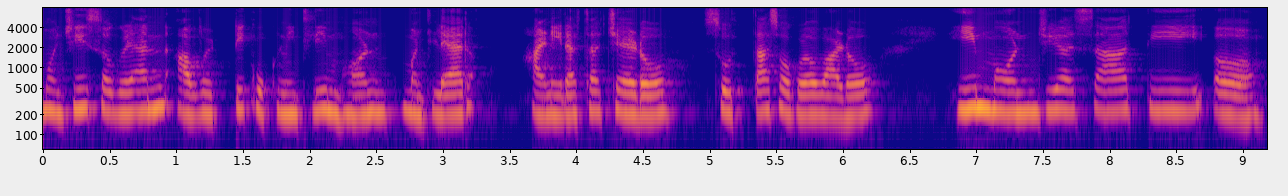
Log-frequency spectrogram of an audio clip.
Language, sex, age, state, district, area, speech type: Goan Konkani, female, 18-30, Goa, Quepem, rural, spontaneous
